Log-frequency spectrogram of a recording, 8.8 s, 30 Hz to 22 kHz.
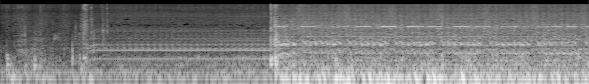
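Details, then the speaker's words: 1988 GMC 7000 with naturally aspirated 8.2L Detroit diesel that died while driving; fuel filters changed, no smoke: even starter churning at 3–4 beats a second, louder midway, never catches, slight smell noted; crank no start, governor inspected next. "come on baby she's not happy with sudden got a little smell here we're gonna let that go for a little bit and clear out"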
